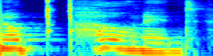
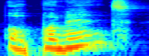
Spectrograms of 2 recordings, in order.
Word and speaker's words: opponent: way what is an opponent careful with the pronunciation please it's not opponent no it's opponent opponent an opponent in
